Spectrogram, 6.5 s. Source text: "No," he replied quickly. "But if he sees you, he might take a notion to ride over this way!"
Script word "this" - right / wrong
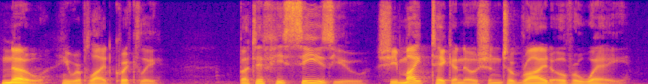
wrong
